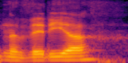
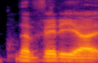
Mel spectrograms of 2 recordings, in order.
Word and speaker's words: Nvidia: is going to be Nvidia Nvidia as John would say Nvidia that's how you say it right have I been saying it wrong the whole time no you're saying it right um and what's the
